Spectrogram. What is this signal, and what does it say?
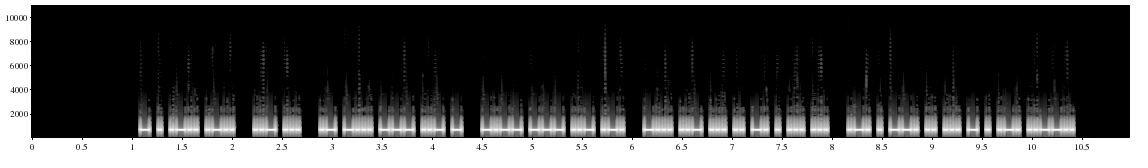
Morse code, heard as a keyed tone, about 40 wpm, 700 Hz. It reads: TELL US ABOUT YOUR BUSINESS REGISTER?
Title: Sentences from Top 1200 Words 40wpm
